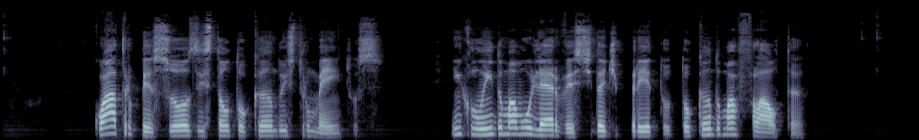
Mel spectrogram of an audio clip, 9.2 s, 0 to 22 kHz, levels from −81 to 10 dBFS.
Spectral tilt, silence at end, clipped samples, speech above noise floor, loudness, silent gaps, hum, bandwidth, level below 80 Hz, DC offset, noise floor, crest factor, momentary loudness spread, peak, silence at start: -3.5 dB/octave; 1.2 s; under 0.1%; 60 dB; -19 LUFS; none; none; 15.5 kHz; -68 dBFS; under 0.1%; -80 dBFS; 20 dB; 12 LU; -2 dBFS; 0.95 s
